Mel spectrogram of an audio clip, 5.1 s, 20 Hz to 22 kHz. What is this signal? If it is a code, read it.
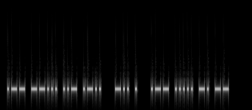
Morse code, heard as a keyed tone, about 29 wpm, 700 Hz. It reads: W7UL DE W5NM
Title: USA Callsign DE Callsign - 4 Characters - 30wpm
